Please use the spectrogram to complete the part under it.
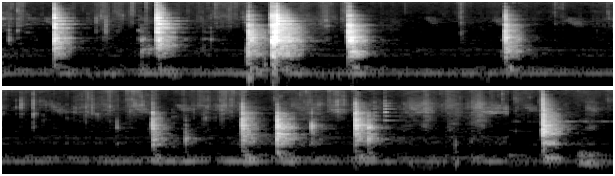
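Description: Boiled potatoes are mashed by hand in a bowl, giving a series of soft, close thuds and squelches at irregular intervals against a quiet background.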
